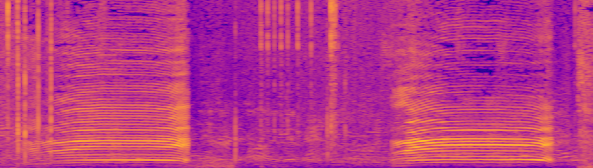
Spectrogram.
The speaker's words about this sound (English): Why are there suddenly a lot of cows on campus? I think the faculty is fine. Why are you being so mean? I mean actual cows.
